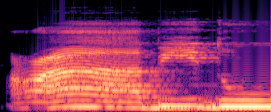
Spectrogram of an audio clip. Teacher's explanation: یہاں پر ہم نے عین کو کھڑی زبر کی وجہ سے اور دال کو واو مدہ کی وجہ سے کھینچ کر ادا کرنا ہے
